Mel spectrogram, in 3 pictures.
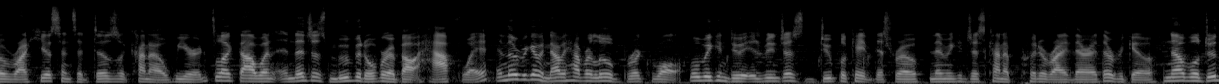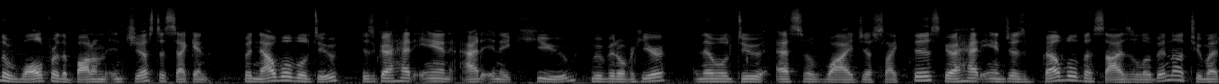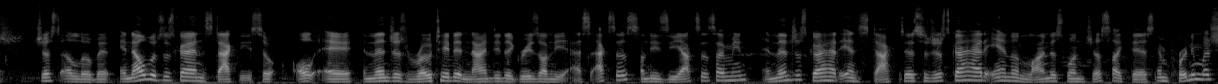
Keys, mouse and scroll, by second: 0.0-0.6 typing, 0.9 click, 1.3 click, 1.5 click, 2.1 click, 2.6 click, 4.9 click, 5.2 scroll down 4, 5.5-6.9 middle drag, 6.9 click, 6.9 scroll up 4, 7.1 scroll down 1, 7.1 Tab, 8.5 shift+d, 9.3 click, 10.8 Tab, 11.0 click, 11.3-11.6 scroll down 4, 11.6-12.0 shift+middle drag, 12.0-12.6 scroll up 3, 12.6 click, 14.4 click, 15.3 click, 15.7 shift+a, 17.6-18.1 scroll up 2, 18.1 click, 18.4 Tab, 18.7 scroll up 2, 19.0 shift+middle click, 19.6 shift+scroll down 1, 19.9 s, 21.6 shift+middle click, 22.0-22.7 scroll up 4, 22.7 ctrl+b, 24.3 Tab, 24.6 scroll down 1, 24.8-25.7 middle drag, 25.7 Tab, 26.6 a, 28.0 shift+d, 28.4 r, 31.4 click, 31.7-32.2 scroll up 4, 32.2 shift+middle click, 32.8 scroll up 1, 33.1 g, 33.4 l, 33.5 click, 33.8-34.6 scroll up 3, 34.6 click, 35.8-36.5 middle drag.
